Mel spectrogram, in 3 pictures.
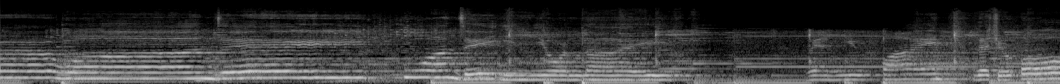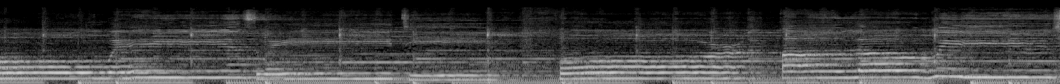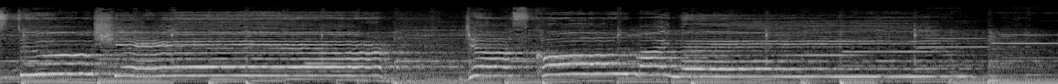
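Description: At 6.93 s the receiver drops the digital stream and cross-fades over about 0.38 s to the AM analogue broadcast of the same station: a digital radio blend to analogue. From there to 9.37 s the level falls by about 4 dB, and a steady hiss sits roughly 30 dB below the programme. That hiss comes from the analogue path's noise floor.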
